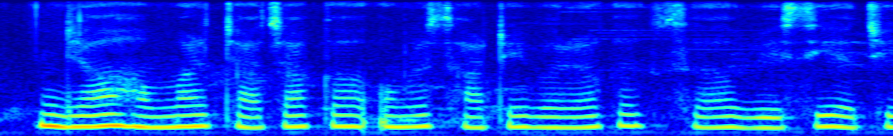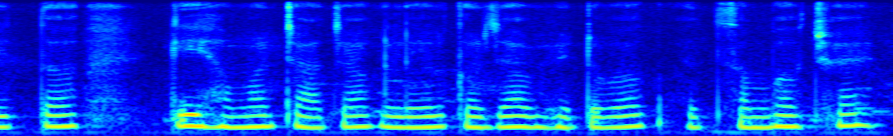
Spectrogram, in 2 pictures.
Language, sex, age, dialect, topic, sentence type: Maithili, female, 46-50, Southern/Standard, banking, statement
